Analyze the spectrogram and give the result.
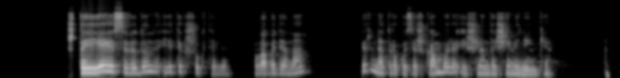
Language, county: Lithuanian, Vilnius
